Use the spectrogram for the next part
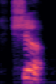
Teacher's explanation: श बोलने पर आपकी जीभ तालु पर टकराती है दांतों से थोड़ा सा पीछे, आपका तालु वाला श कहलाता है।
